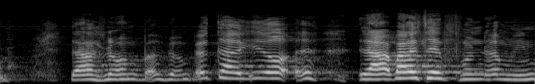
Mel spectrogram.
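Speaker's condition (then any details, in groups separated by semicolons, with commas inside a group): Severe cerebral palsy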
